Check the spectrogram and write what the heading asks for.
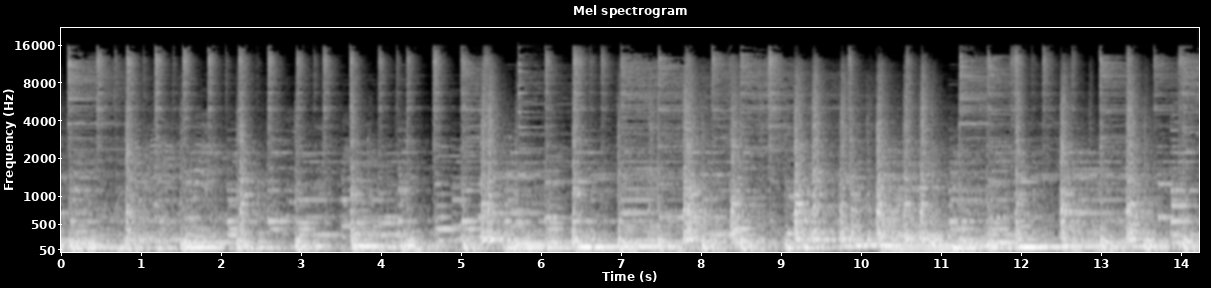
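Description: Live gospel music: an electric keyboard and a drum kit playing a steady beat over a strong bass line.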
